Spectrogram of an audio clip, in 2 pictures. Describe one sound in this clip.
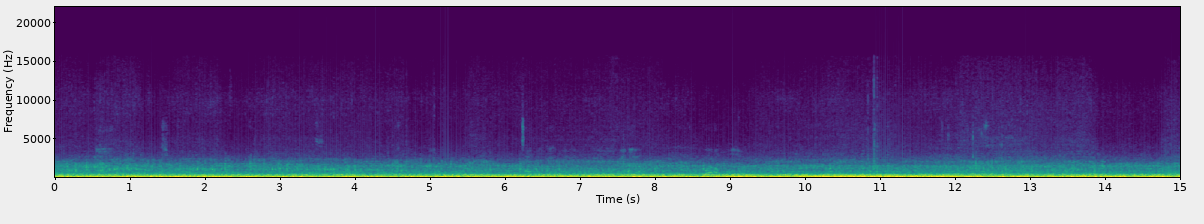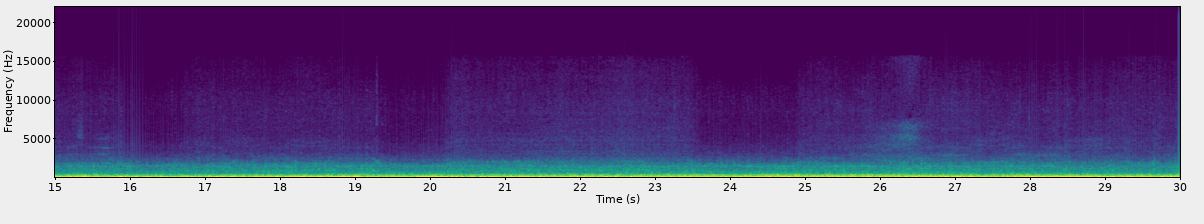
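Tyres roll on asphalt with a low rumble.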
